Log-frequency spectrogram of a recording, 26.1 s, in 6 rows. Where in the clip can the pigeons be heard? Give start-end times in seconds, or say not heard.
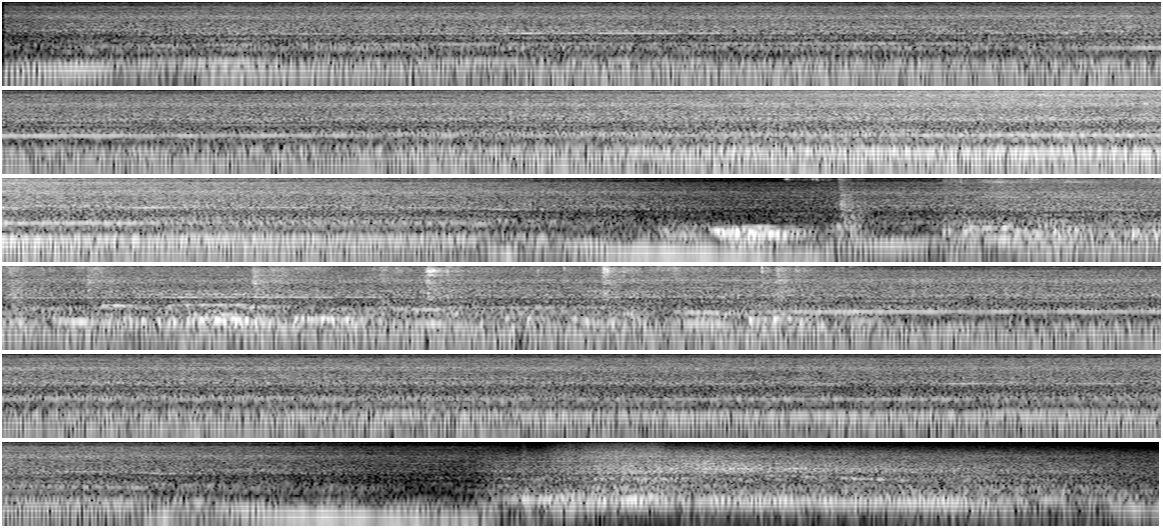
11.1-16.4.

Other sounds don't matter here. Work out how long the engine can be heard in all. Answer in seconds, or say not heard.
26 s.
